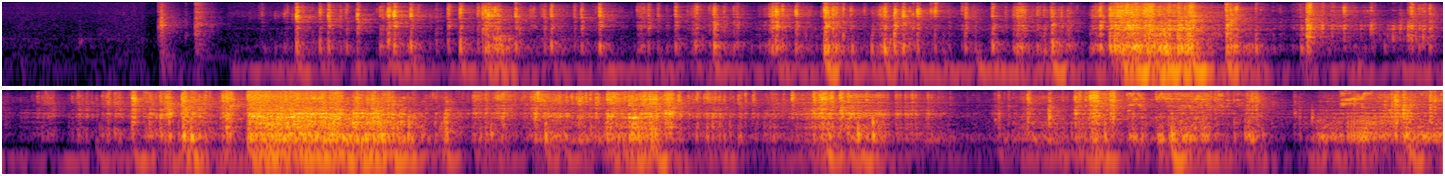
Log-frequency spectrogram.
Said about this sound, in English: That's ice breaking. Really? I think if it's played at the right level, it'll be just the right texture and sound that we need to start the floor creaking. I'll add some wood cracks with it, but I think it'll work.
